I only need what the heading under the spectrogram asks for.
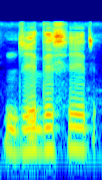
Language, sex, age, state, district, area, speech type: Bengali, male, 30-45, West Bengal, Dakshin Dinajpur, urban, spontaneous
